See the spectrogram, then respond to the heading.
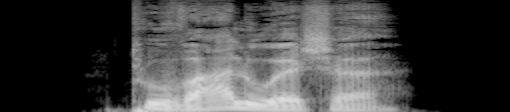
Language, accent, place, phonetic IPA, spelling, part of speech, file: German, Germany, Berlin, [tuˈvaːluɪʃə], tuvaluische, adjective, De-tuvaluische.ogg
- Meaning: inflection of tuvaluisch: 1. strong/mixed nominative/accusative feminine singular 2. strong nominative/accusative plural 3. weak nominative all-gender singular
